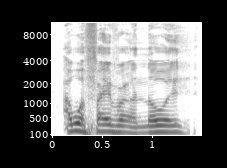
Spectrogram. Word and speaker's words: Inoue: Inoue. I sound like I'm saying anyway.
